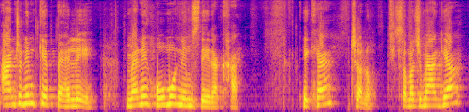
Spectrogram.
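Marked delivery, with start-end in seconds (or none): none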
